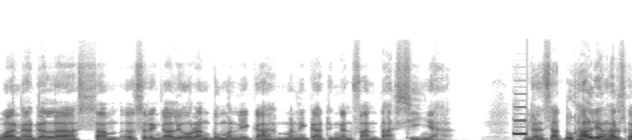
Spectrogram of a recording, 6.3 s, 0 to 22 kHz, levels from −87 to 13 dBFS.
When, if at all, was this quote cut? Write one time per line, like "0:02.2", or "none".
0:05.1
